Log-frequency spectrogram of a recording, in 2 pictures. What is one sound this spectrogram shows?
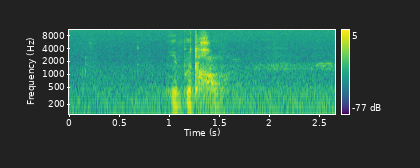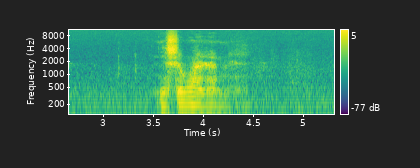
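A young man speaks haltingly in a distressed voice.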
